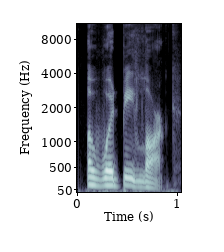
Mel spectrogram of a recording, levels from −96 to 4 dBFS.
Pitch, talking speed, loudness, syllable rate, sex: 125 Hz, 230 wpm, -17 LUFS, 4.8 syllables/s, female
